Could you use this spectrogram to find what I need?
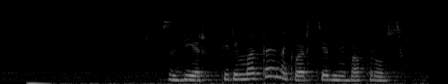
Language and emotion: Russian, neutral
